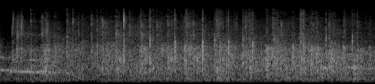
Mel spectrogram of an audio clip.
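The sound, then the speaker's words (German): An audience at a book presentation breaks into loud, sustained applause, a dense and steady crackle of many hands clapping throughout. “Und einen Riesenapplaus möchte ich jetzt schon mal hören.”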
